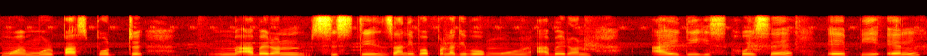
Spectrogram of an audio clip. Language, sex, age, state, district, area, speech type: Assamese, female, 30-45, Assam, Sivasagar, rural, read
